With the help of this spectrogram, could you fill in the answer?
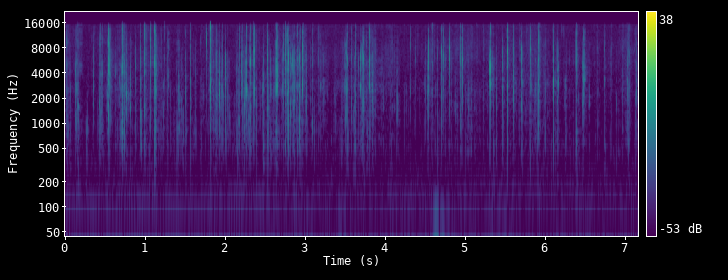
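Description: A crumpled, thin white embossed plastic sheet with a dotted surface lies on carpet while both hands press and crinkle it with their fingertips. Dense, bright crinkling and sharp crackles rush in quick, uneven bursts, mostly high in pitch with almost no low end. Each crackle cuts off almost instantly, with brief quieter stretches between the busier clusters.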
